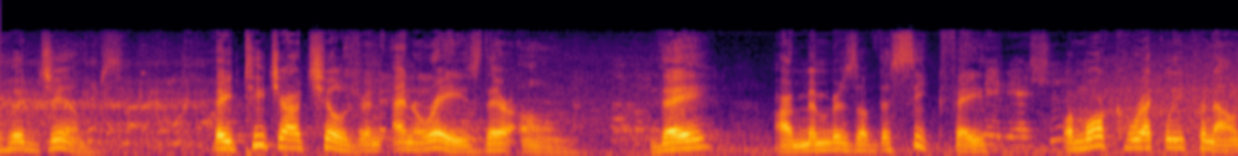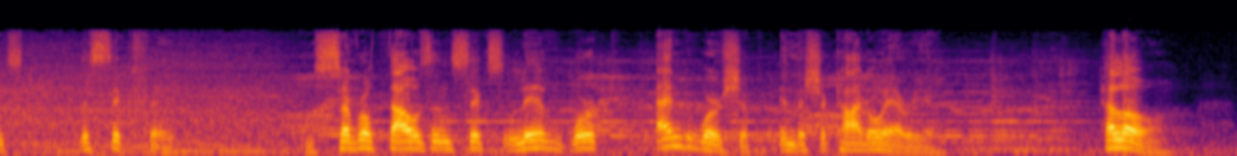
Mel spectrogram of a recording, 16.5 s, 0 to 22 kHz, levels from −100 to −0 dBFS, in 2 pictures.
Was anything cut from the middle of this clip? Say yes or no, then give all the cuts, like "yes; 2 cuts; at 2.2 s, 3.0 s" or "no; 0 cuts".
yes; 1 cut; at 9.6 s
